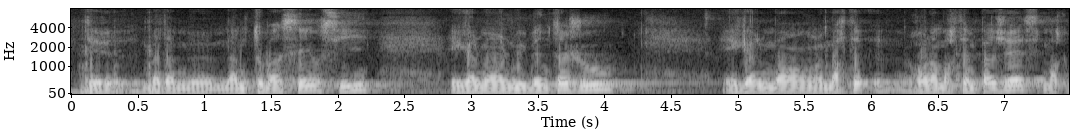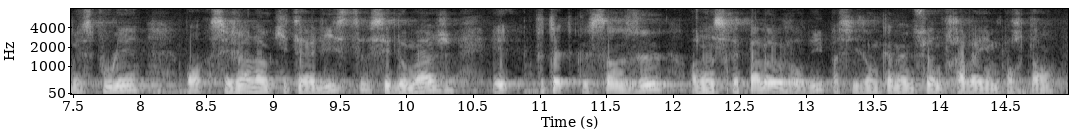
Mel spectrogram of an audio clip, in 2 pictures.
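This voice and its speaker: A man in his fifties from southern France giving a halting campaign speech to a local audience, with fillers and restarts. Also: medium pitch, mellow. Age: 50s. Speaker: municipal election candidate. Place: meeting hall. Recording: long hall reverb with faint room noise.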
